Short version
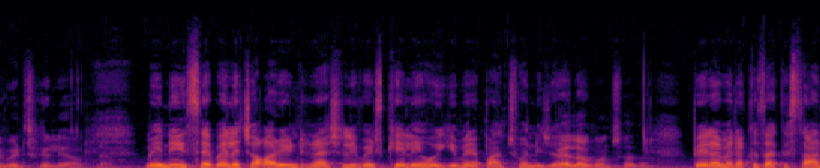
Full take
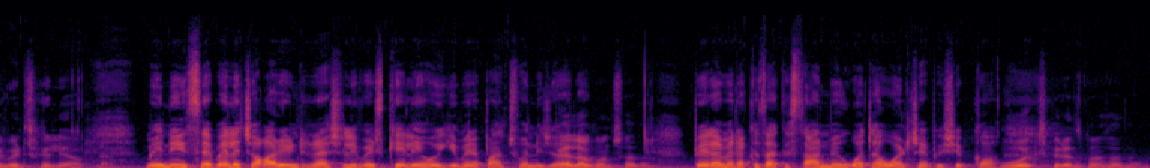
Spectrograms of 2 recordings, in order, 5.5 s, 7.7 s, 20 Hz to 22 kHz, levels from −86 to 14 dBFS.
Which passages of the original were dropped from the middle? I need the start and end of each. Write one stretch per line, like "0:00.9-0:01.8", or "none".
none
